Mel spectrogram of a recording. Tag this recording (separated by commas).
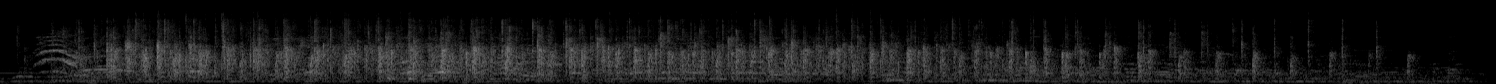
Human group actions, Applause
